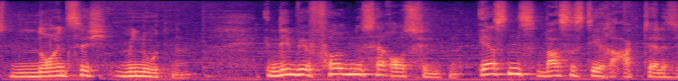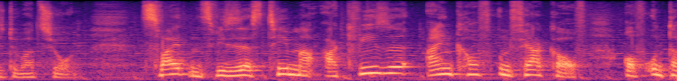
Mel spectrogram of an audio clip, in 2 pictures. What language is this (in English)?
German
